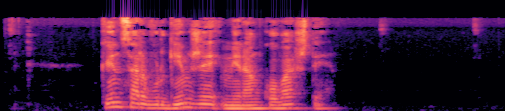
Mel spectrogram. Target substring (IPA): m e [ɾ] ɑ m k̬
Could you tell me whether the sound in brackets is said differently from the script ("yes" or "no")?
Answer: no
